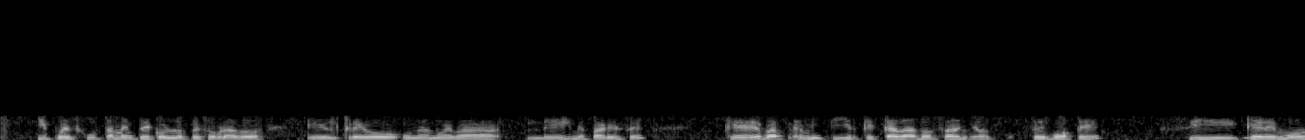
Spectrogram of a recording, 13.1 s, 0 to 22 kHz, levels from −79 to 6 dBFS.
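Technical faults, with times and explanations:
Throughout: overdone noise removal. The background drops and breaks up into twinkling specks, and quiet parts of speech are cut away with it. The noise reducer was set too hard and cut bands near its noise estimate. Codec damage is different: it limits bandwidth but doesn't gate the gaps.
Throughout: G.729 codec. The speech is plainly rough and synthetic, with nothing above 4 kHz. The decoder rebuilds each 10 ms frame from a vocal tract filter, a pitch predictor and a few pulses, which fits an 8 kbit/s G.729A stream. The harshness is constant, unlike the watery gating of noise removal.
2.59–2.65 s, 7.89–7.98 s, 9.65–9.83 s: VoIP packet loss concealed by the speech codec. Each event, about 30 ms of lost audio, becomes a fading buzzy tone or coloured noise. The decoder extends its last pitch and filter, and the damage runs past the gap, longest at 9.65 s. 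A plain dropout would be silent, and this is not.
12.41–12.51 s: echo leak. A faint copy of the speech follows 216 ms later, roughly 15 dB below it. The likely cause is an echo canceller on a loudspeaker end that let part of its microphone pickup through. A fixed delay sets it apart from reverberation's smooth decay.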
